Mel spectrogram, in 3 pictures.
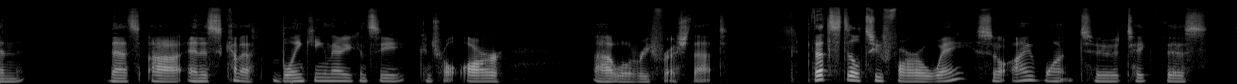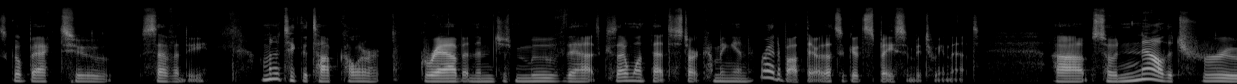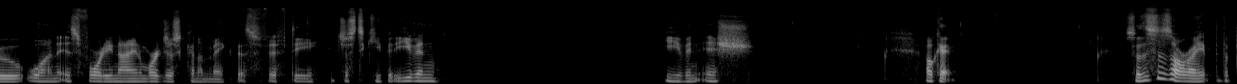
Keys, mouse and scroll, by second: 4.5 ctrl+r, 6.5-12.1 drag, 13.3 Page_Down, 15.0 click, 17.4 g, 24.6 Page_Down, 26.9 Right, 27.9 s, 29.5-37.1 drag.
